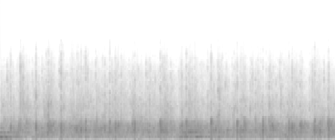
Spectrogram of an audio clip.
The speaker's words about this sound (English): Go ahead and clap your hands and give God the praise.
